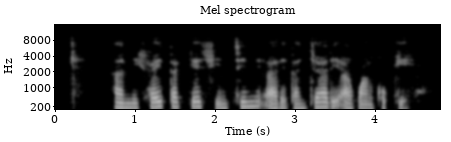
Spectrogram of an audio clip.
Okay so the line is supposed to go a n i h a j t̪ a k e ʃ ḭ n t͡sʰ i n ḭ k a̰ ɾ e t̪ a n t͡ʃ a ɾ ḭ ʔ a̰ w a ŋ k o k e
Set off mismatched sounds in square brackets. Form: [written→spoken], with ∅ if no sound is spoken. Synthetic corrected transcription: a n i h a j t̪ a k e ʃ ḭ n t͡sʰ i n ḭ [k→ʔ] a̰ ɾ e t̪ a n t͡ʃ a ɾ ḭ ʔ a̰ w a ŋ k o k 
